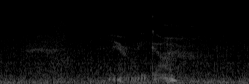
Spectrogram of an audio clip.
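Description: Faint, indistinct voice murmuring briefly, about a second in, over quiet room tone.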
